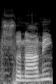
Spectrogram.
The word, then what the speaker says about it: tsunami: कह सुनाई यहां पर टीम साइलेंट है कोई स्कूटी सुनामी नहीं पड़ेगा इसको सब सुनामी केवल पड़ेगा इस डेट गैजेट यार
